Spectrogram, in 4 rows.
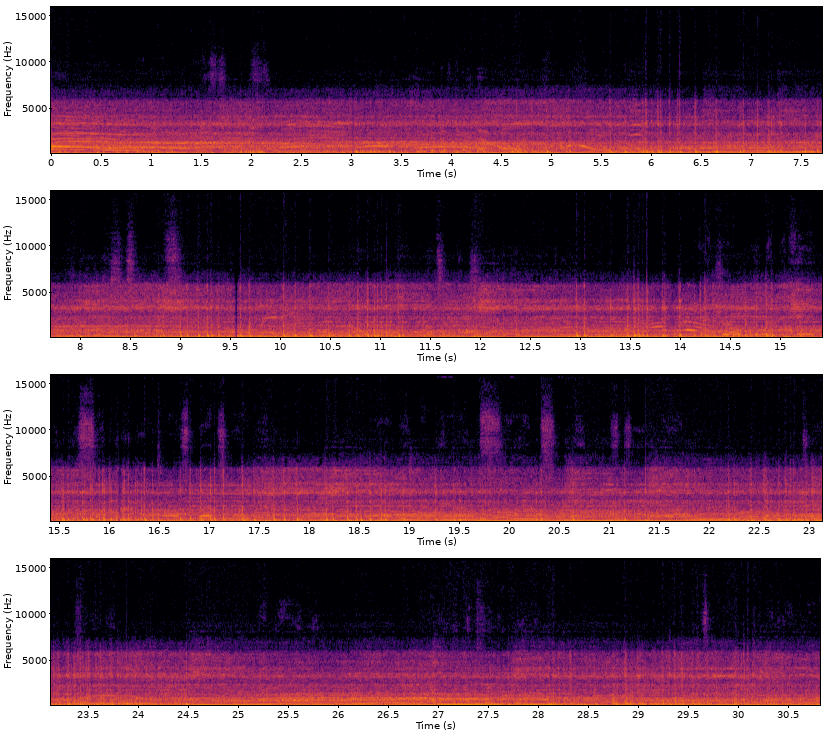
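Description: Music from a live New Year's Eve television broadcast, playing through the speaker of a 1954 RCA CT-100 color TV, running steadily with voices mixed in.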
